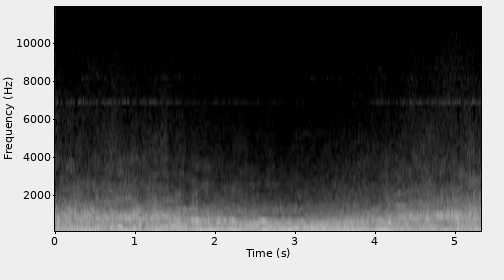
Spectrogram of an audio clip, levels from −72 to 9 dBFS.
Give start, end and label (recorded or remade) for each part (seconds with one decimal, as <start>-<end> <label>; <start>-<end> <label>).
0.0-3.1 remade; 3.1-3.9 recorded; 3.9-5.3 remade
